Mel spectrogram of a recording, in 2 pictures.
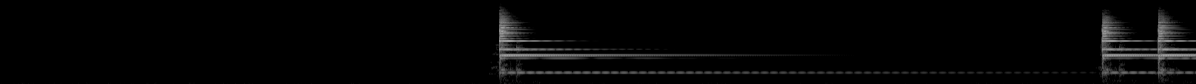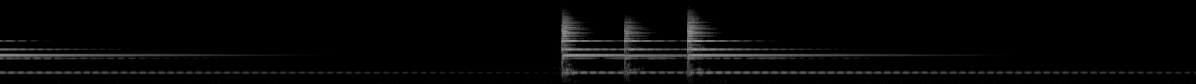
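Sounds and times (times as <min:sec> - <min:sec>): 
Indian religious temple bell for worship: 0:05.0 - 0:23.9.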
